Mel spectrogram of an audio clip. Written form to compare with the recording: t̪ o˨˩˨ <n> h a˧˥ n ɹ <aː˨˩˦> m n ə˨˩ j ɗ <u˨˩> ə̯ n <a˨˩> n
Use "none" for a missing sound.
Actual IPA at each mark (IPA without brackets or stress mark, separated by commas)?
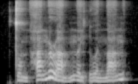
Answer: n, a˨˩˦, u˨˩, a˧˥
